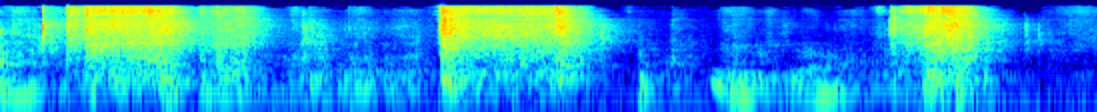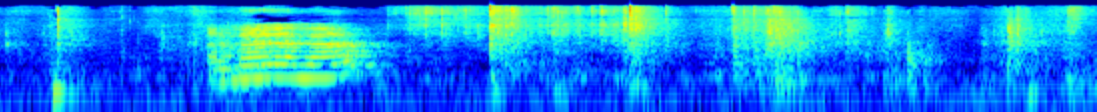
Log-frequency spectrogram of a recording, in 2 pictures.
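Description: Wrapping paper being ripped off a gift box in several quick tears, with crackling paper between them. A child's voice calls out briefly about five seconds in.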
